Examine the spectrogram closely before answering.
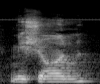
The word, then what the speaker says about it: millón: So many times you'll hear, including from me, these words pronounced millón, amarillo, and llama. So you'll get that especially in places like Argentina, where it's actually almost pronounced like an SH sound.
